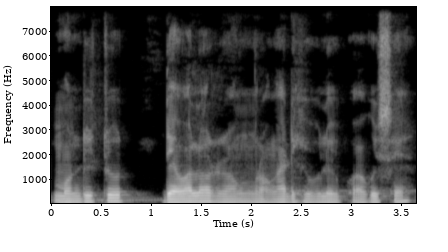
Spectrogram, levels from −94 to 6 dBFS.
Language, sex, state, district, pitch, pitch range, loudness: Assamese, male, Assam, Kamrup Metropolitan, 105 Hz, 105-115 Hz, -21 LUFS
